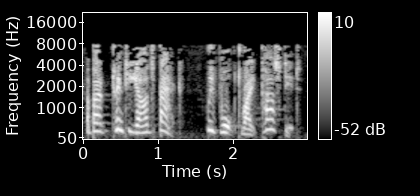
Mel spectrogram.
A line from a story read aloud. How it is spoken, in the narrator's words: he exclaimed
